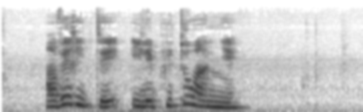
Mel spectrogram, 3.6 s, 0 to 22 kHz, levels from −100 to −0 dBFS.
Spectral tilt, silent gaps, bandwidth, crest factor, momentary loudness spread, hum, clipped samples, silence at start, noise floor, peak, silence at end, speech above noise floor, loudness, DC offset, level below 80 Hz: -5 dB/octave; none; 16 kHz; 16 dB; 6 LU; none; under 0.1%; 0.45 s; -61 dBFS; -10 dBFS; 1.2 s; 36 dB; -26 LUFS; under 0.1%; -56 dBFS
